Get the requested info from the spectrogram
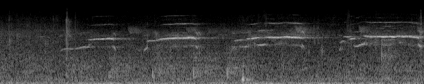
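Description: A songbird singing: a run of clear whistled notes that glide up and down in several short phrases.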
